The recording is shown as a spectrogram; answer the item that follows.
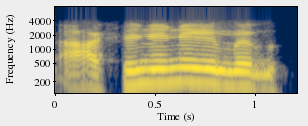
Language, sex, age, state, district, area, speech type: Odia, male, 60+, Odisha, Jharsuguda, rural, conversation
